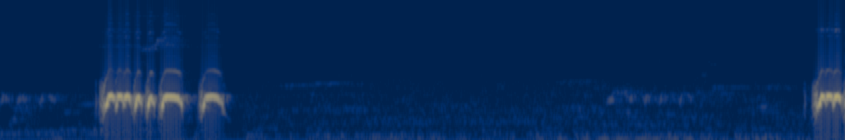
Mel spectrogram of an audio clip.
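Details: Local zebra dove song intended for training young doves: one bubbling phrase of quick, stuttering coos ending in a separate note, then silence before another phrase begins at the end.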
